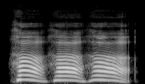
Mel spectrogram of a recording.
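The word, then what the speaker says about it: ห้า: taille, ça se prononce ha. Amis francophone, attention à bien prononcer le H. Il faut souffler pour le ton descendant, le ton de la voix par des aigus et descend.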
